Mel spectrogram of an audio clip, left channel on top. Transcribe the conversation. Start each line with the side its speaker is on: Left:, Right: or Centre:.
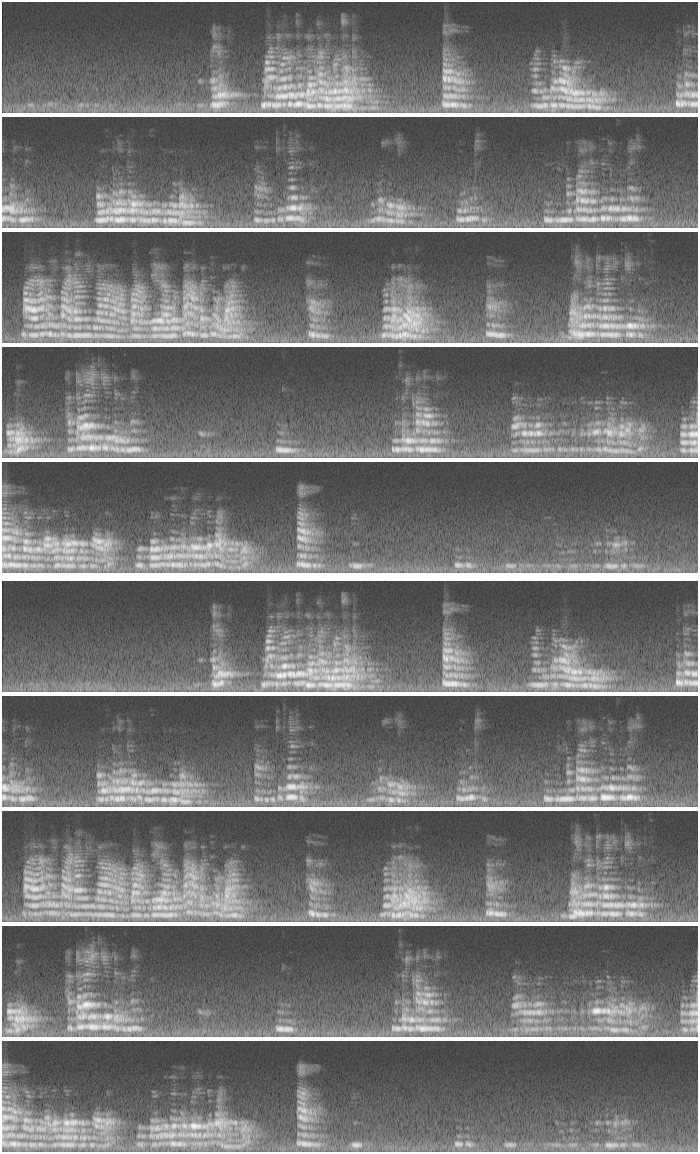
Left: ह मज <inaudible> ह <inaudible>
Centre: हॅलो
Left: मांडीवरच झोपल्या खाली पण झोपना झाली
Centre: हां हां हां
Left: मांडी प का अवघडुन गेल्या
Centre: खाली झोपायची नाही का
Left: खाली झोपल्या
Centre: झोपत नाही
Left: खाली झोपली की उठायला लागली
Centre: हां हां कती वर्षाचा आहे
Left: दोन वर्षांची आहे
Centre: दोन वर्षाची मग पाळण्यात तेन झोपत नाही अशी
Left: पाळला नाही पाळणा मी हिला बा म्हणजे होता पण ठेवला आम्ही
Centre: हां हां
Left: नव्हत्या नाही जरा घरात
Centre: हां हां
Left: काय
Centre: हे दठचाला <inaudible> आली इतकी येत्यात
Left: नव्हते
Centre: हाताला लिखित <inaudible> येतच नाही
Left: हं
Centre: हम्म मग सगळी काम आवरलेत
Left: आवरलं बघा आता मी त जेवण मग करायच तोपर्यंत
Centre: हा
Left: हिला
Centre: हा
Left: घातल खेळायला मिस्टर गेले
Centre: हा
Left: तोपर्यंत
Centre: हा
Left: पाणी आल
Centre: हां
Left: हं
Centre: हं हम्म्म
Left: म्हणव मला फोन लाला त <inaudible>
